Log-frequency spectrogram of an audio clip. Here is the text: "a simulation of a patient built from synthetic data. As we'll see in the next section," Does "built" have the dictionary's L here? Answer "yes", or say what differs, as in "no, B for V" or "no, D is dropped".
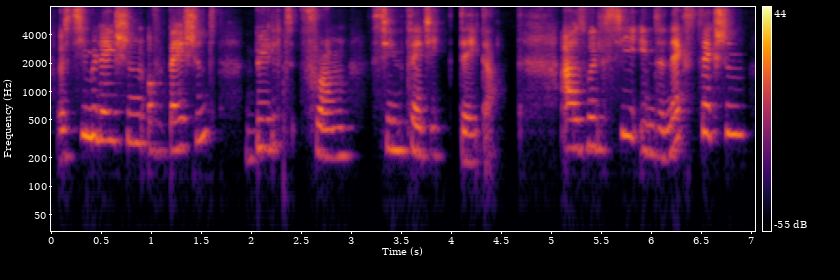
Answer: yes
